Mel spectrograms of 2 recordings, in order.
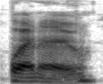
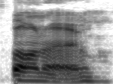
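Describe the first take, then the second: First: The name begins with a 'bway' sound. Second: The name begins with a 'bo' sound. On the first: The speaker calls it wrong. "and it's not Bueno" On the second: The speaker calls it right. "It's [name]"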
